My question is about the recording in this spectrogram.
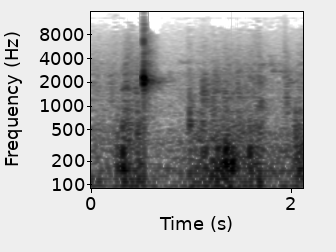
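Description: A pet playing with a toy: one sharp click about half a second in, with faint knocking around it.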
